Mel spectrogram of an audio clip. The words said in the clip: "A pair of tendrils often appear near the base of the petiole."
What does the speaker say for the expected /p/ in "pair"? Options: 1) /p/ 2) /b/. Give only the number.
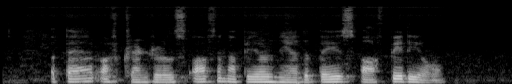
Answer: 1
